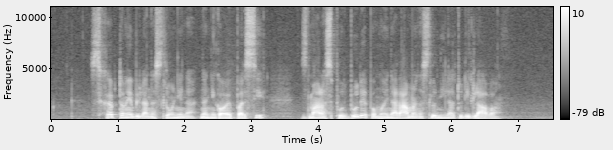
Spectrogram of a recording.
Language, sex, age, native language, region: Slovenian, male, 30-49, Slovenian, Central Slovenia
